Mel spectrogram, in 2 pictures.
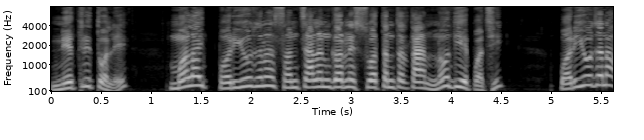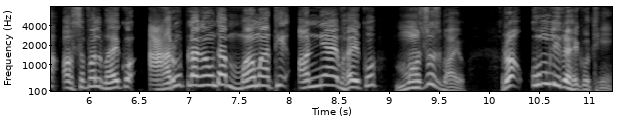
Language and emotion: Nepali, angry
